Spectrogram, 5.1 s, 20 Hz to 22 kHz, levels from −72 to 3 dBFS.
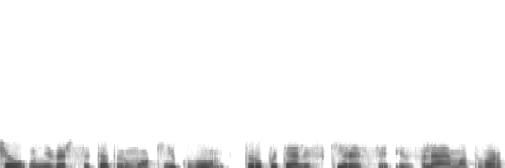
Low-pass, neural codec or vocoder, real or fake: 3.6 kHz; none; real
